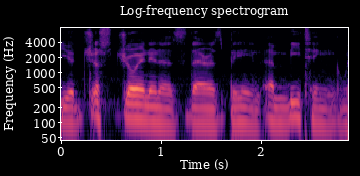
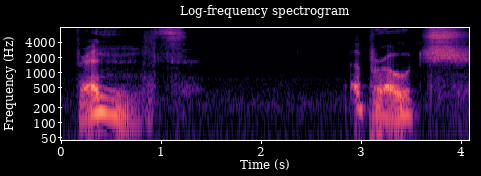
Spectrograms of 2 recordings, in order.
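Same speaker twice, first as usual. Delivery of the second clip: bellowing, booming, rough giant's voice; 5 semitones higher, 5 dB louder than usual. A giant answers a shouted greeting in its own language, in a booming giant voice. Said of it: "Giant's voice bellows back".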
